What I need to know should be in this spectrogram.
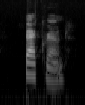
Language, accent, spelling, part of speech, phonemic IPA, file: English, General American, background, adjective / noun / verb, /ˈbæk.(ɡ)ɹaʊnd/, En-us-background.ogg
- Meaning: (adjective) Less important or less noticeable in a scene or system; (noun) One's social heritage, or previous life; what one did in the past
